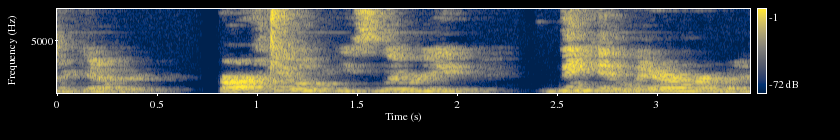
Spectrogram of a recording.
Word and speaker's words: Larimer: Garfield East Liberty Lincoln Larimer but it's pronounced by locals larmer and the Homewood Russian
